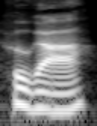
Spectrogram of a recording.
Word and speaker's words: hygge: Fundamentally, Hi, pronounced with a soft huga represents the intentional cultivation of comfort, contentment, and overall well-being through the mindful appreciation of life's unpretentious pleasures.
